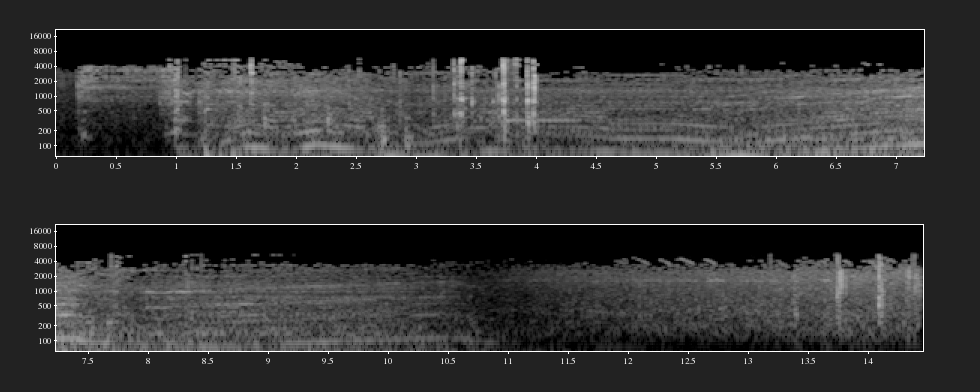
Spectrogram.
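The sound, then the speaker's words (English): A few sharp clunks as a man gets into his car, parked in a disabled space, then the engine starts up and revs in a loud, steady low rumble that swells, then fades away as the vehicle drives off, leaving quieter background noise. “He's getting into his car.”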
